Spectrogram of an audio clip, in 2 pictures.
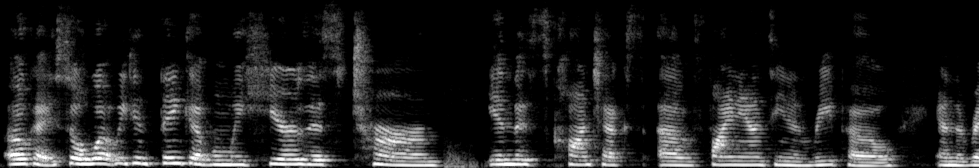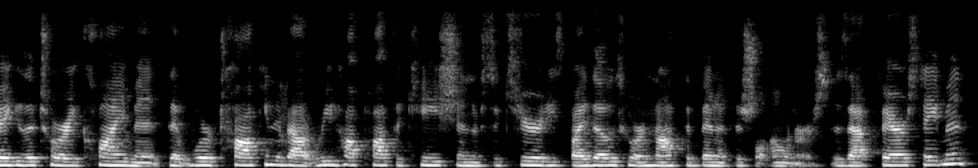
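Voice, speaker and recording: A woman's voice: fairly low pitch, steady tone, moderate pace. A woman hosting a conference call, asking questions and checking her understanding. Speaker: host and interviewer. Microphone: telephone. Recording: dull phone-line sound.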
